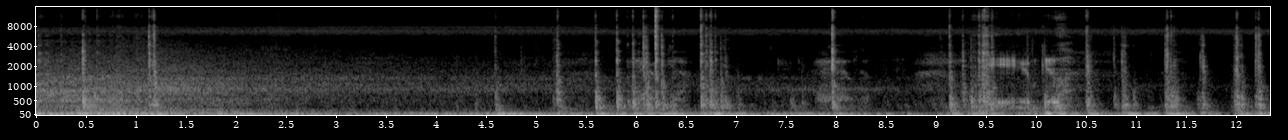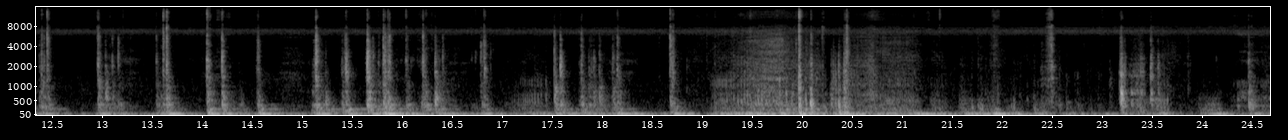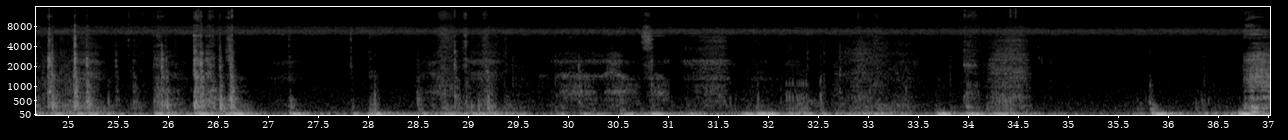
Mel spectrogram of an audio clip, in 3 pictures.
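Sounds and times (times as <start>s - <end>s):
scraping rustle: 0.0s - 2.8s, 3.4s - 29.9s, 30.8s - 35.0s
clicks and knocks of switch parts: 4.6s - 8.4s.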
